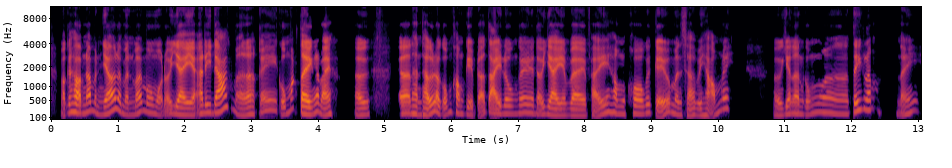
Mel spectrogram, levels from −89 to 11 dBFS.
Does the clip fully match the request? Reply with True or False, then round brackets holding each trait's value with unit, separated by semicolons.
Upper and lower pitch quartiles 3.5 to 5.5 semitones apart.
True (4.8 semitones)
